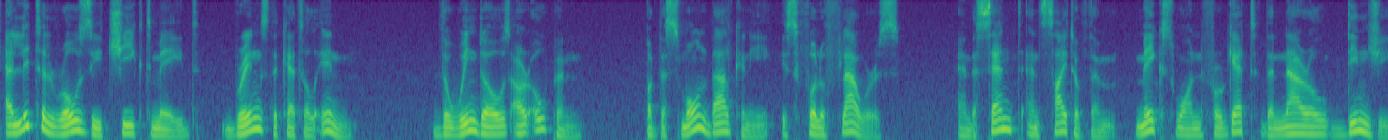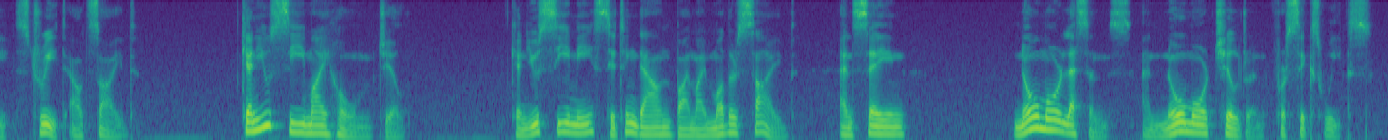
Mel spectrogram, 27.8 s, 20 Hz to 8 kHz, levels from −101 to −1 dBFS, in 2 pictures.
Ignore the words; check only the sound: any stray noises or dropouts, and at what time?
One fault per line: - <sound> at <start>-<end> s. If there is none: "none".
none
